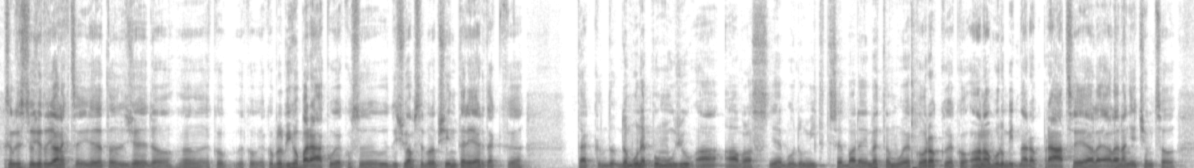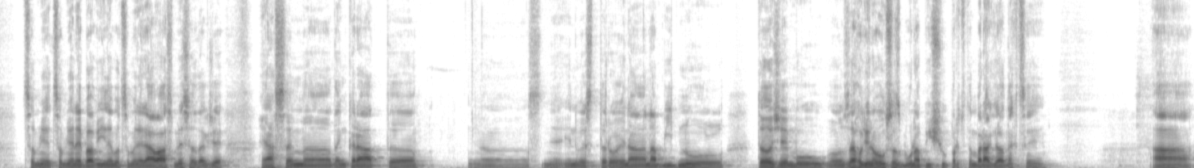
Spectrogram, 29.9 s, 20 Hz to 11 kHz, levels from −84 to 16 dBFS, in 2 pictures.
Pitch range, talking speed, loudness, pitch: 105-110 Hz, 160 wpm, -24 LUFS, 105 Hz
